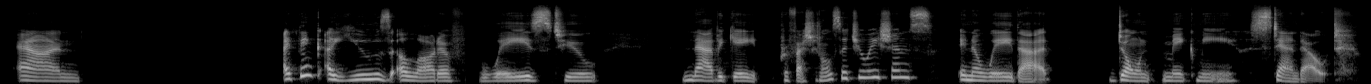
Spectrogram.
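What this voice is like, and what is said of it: Westernized, Americanized accent. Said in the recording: “the accent that I'm talking in right now is what I consider my more westernized, Americanized accent”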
